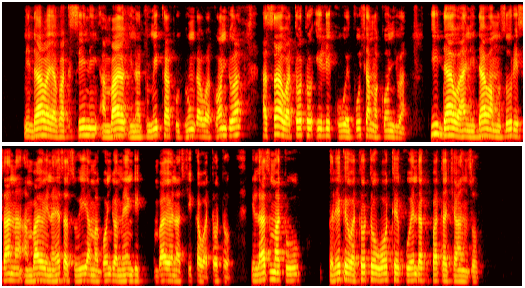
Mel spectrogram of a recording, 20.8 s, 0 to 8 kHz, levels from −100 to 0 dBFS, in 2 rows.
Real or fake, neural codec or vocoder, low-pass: real; none; 7.2 kHz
